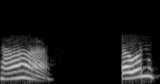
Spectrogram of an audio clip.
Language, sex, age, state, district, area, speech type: Maithili, female, 45-60, Bihar, Muzaffarpur, rural, conversation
